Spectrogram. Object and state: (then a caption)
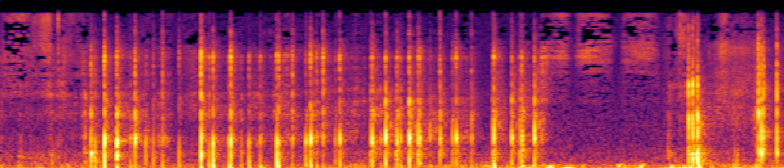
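Cardboard card box tapped with nails. Long nails tap and scratch the surface of a small printed cardboard card deck box held close to the microphone. Quick, dry clicks come in a rapid, uneven run, mixed with bright papery scratching and crinkly rubbing. A louder scratching stretch comes near the end.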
